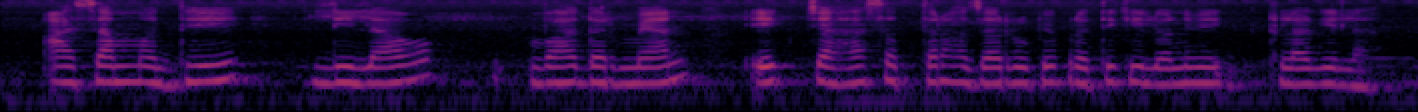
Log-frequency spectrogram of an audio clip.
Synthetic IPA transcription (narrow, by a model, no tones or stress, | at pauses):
asamːəd̪ʱːje | lilaʋ | ʋad̪əɾmjan | ekt͡ɕaɦasət̪ːəɾɦəd͡zaɾːupjepɾət̪ikiloneʋeɡlaɡela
